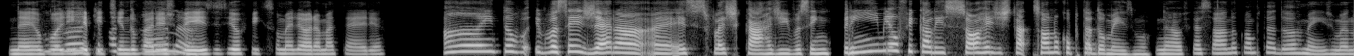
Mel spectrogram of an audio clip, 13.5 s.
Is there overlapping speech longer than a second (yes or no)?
yes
